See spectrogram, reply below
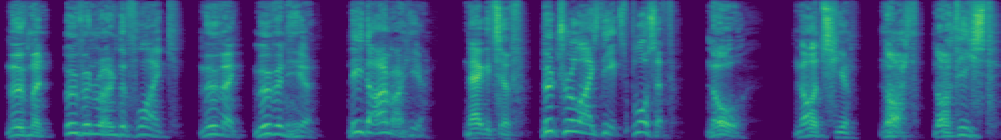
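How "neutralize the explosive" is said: ordinary delivery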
